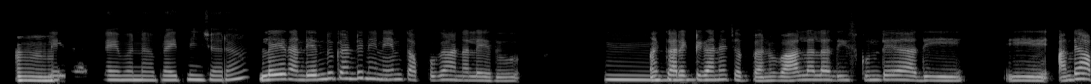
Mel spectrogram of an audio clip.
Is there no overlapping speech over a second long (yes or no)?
yes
